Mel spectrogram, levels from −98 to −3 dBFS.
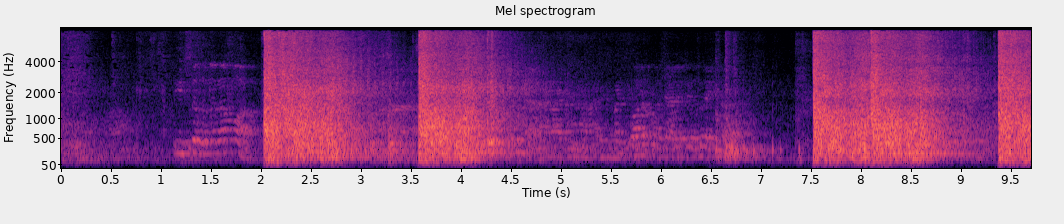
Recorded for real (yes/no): yes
